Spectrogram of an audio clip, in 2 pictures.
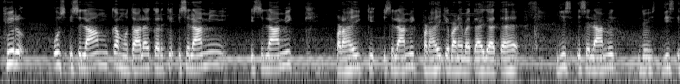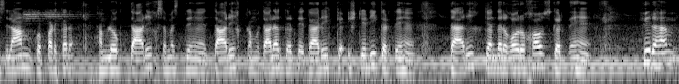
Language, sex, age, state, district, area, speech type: Urdu, male, 30-45, Bihar, Khagaria, rural, spontaneous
